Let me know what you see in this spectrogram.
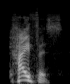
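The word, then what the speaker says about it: Ciaphas: heroic 40K calphus Kane as spelled oh it's pronounced kaifus is the Black Adder of 40K and shows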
